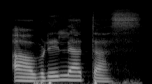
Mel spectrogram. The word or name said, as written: abrelatas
